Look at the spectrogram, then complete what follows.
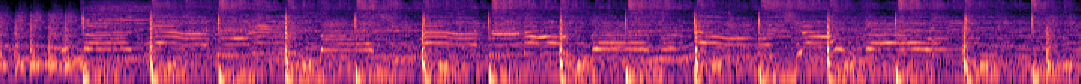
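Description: Acoustic drum kit played live, kick, snare and cymbals hitting several times a second, over the song's recorded band track with a wavering melodic lead line and no singing. The bass drops out briefly at the very start, then the full groove comes back in.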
